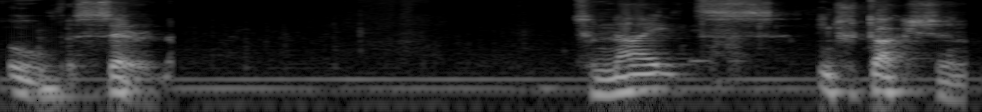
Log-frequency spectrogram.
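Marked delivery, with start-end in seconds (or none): 2.9-4.9 low, measured storyteller intro; lower-pitched, deliberate fantasy recap; game master's scene setting. Acted. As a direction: set the scene gravely, in short phrases with long pauses.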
